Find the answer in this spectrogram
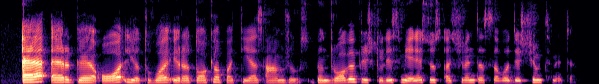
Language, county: Lithuanian, Vilnius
